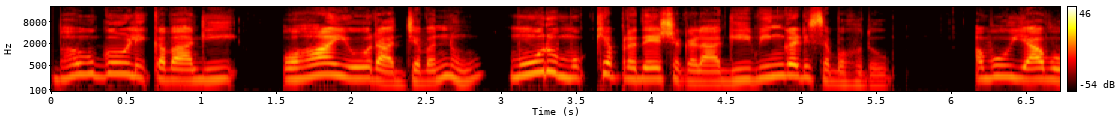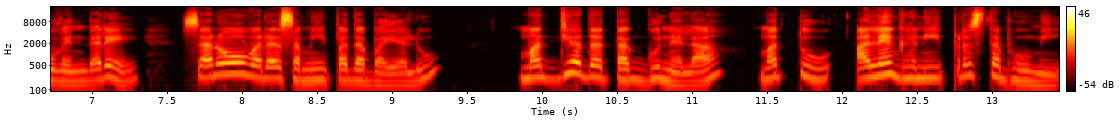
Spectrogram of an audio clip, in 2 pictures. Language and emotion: Kannada, neutral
